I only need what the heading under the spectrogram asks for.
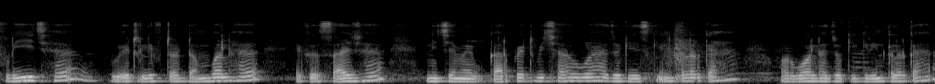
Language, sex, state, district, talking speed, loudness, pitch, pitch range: Hindi, male, Bihar, Samastipur, 185 wpm, -24 LUFS, 150 Hz, 140-170 Hz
